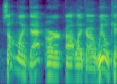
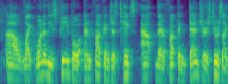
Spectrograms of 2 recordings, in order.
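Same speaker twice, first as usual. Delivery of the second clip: ordinary talk, nothing marked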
